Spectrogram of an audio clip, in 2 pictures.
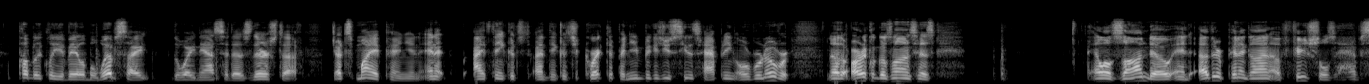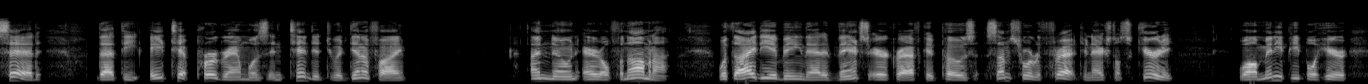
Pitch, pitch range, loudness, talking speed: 130 Hz, 115-150 Hz, -23 LUFS, 165 wpm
